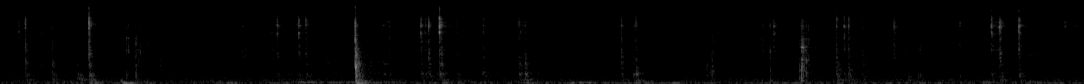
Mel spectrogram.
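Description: Scattered sharp clicks and taps at irregular intervals from the metal fittings of a black boot-lid luggage rack being adjusted and tightened by hand on a car's boot lid, the loudest about three and a half and four and a half seconds in.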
